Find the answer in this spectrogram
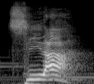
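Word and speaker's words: צרעה: Esta palabra hebrea que se pronuncia Sirá, a ver, di, Sirá, pero así, Sirá, no como el vino Sirá, no, Sirá.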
